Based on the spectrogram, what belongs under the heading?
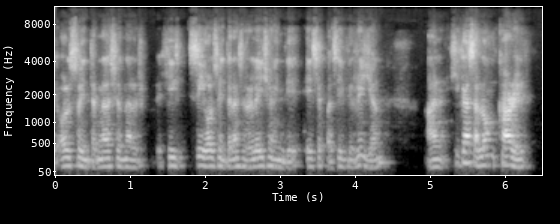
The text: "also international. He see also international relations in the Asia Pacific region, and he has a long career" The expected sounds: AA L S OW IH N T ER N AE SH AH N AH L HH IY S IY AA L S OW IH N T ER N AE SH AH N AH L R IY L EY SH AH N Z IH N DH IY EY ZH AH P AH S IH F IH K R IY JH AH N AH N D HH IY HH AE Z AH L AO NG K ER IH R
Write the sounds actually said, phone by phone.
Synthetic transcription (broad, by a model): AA L S OW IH N T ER N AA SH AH N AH L HH IY S IY AA L S OW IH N T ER N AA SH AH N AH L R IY L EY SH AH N IH N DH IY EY S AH P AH S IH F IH K R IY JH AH N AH N HH IY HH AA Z AH L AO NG K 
